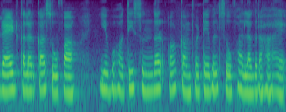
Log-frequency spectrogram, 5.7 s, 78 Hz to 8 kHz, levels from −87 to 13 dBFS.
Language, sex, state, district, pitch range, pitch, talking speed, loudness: Hindi, female, Madhya Pradesh, Katni, 180-200 Hz, 190 Hz, 145 wpm, -17 LUFS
